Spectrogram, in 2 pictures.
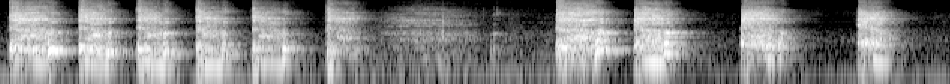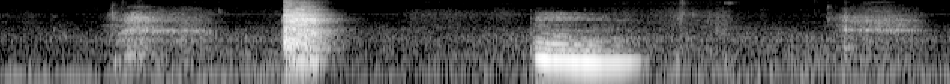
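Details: Coughing fit in a girl with a severe respiratory condition (tagged smoker's cough, bronchitis): repeated harsh, forceful coughs in rapid clusters, with breathy gasps, wheezing and a groaning voiced breath between bouts.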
